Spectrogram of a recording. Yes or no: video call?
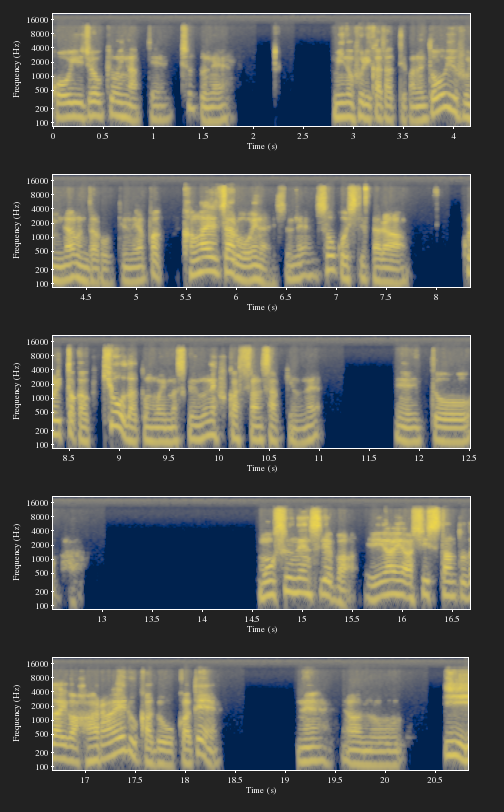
yes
